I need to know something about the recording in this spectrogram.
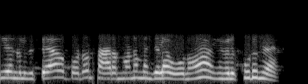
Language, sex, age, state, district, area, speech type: Tamil, female, 60+, Tamil Nadu, Tiruvannamalai, rural, conversation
